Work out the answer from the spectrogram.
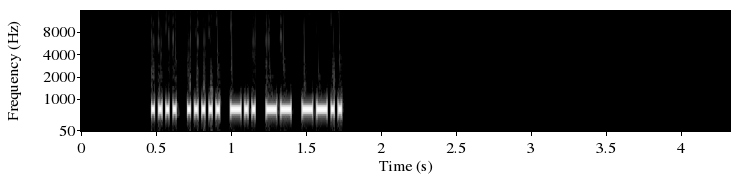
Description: Morse code, heard as a keyed tone, about 46 wpm, 700 Hz. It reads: H5DMZ
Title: Code Groups - 5 Letter:Numbers - 50wpm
